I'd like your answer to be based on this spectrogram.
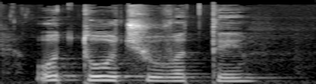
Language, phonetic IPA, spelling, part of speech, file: Ukrainian, [ɔˈtɔt͡ʃʊʋɐte], оточувати, verb, Uk-оточувати.ogg
- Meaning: 1. to surround 2. to encircle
